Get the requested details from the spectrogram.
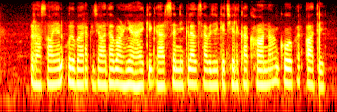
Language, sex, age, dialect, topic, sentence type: Magahi, male, 56-60, Central/Standard, agriculture, question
